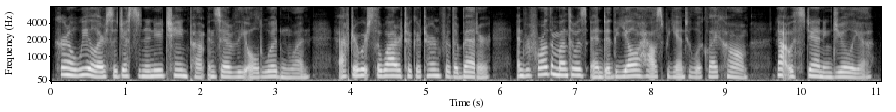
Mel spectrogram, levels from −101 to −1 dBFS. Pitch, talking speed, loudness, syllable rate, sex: 210 Hz, 210 wpm, -20 LUFS, 6.1 syllables/s, female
